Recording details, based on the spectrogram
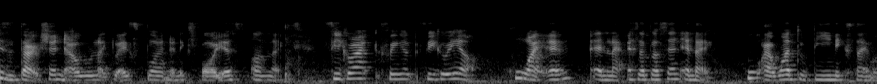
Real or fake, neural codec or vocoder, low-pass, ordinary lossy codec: fake; codec, 16 kHz, 4 kbps, X-Codec, HuBERT features, trained on balanced general audio; 7.2 kHz; none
